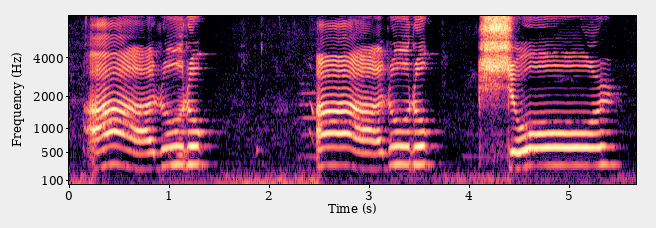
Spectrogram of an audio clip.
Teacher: रु रुक, रू रू और आधा क, जो क्ष है वो क और श षटकोण से मिलकर बना है, संयुक्त वर्ण है। तो क और श को मिलकर बोलना है और क का स्पष्ट आघात लेना है क्योंकि रू ह्रस्व है।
